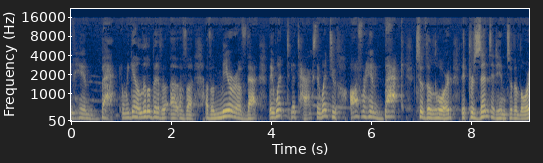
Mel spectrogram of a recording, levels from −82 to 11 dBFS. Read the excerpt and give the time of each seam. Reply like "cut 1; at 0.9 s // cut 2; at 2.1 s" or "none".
cut 1; at 4.4 s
